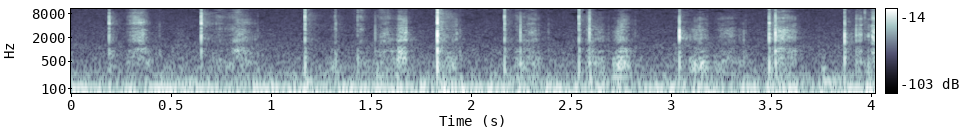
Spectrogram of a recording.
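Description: Long acrylic nails tap and scratch a small flat plastic name badge card on a lanyard, held in one hand: the toy dentist ID badge from a Melissa and Doug Super Smile Dentist Kit. Sharp, bright plastic clicks repeat through the clip, with soft scratching rasps between them, over a steady low hum.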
